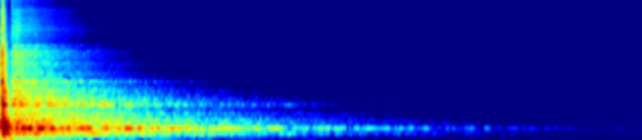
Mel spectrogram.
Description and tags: Light Switch of doom
A large light source being switched on in a strange dig site
chamber, large, light, switch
